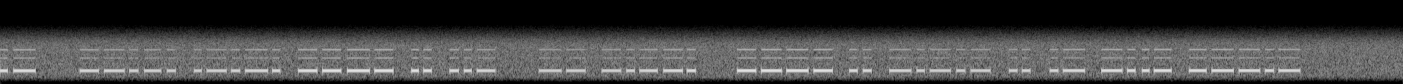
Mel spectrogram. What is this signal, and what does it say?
Morse code (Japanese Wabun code), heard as a keyed tone, hand-sent with a straight key, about 18 wpm, 640 Hz, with radio static. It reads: … シンゴウ ヨル ゴザイマス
